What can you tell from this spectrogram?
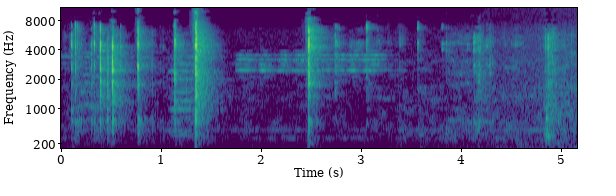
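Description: Sharp plastic clicks and knocks from handling a wireless MPG pendant hand wheel's case, several in quick succession and then one more. A brief high steady tone sounds midway.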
